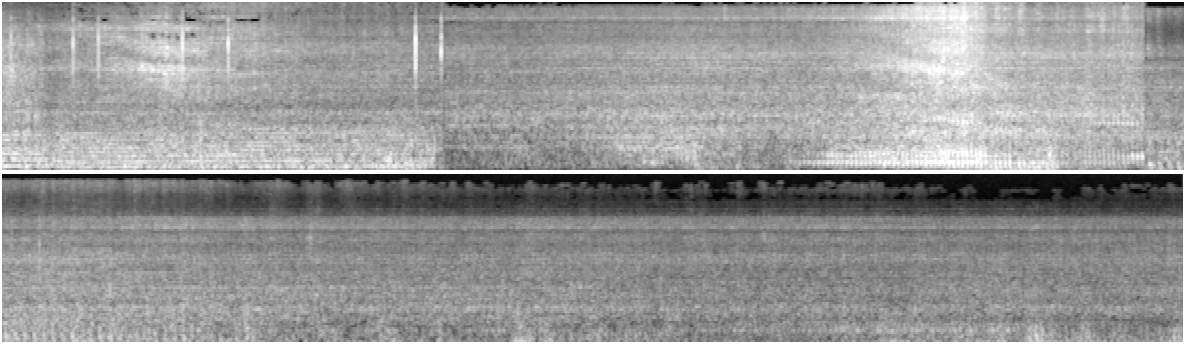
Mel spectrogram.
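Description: Road traffic heard from a moving vehicle: a steady engine drone for the first five seconds, then quieter. A vehicle passes loudly, swelling to a peak about twelve seconds in. Even wind and road noise follows.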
